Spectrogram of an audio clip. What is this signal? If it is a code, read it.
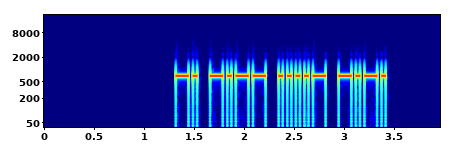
Morse code, heard as a keyed tone, about 28 wpm, 700 Hz. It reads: NY4C
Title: USA Call Signs Repeated 3x 28wpm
